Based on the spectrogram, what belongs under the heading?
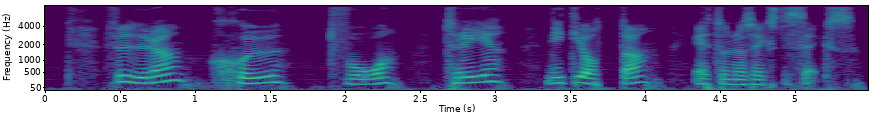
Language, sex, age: Swedish, male, 19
